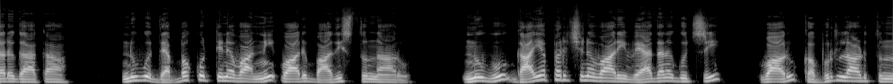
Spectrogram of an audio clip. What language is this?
Telugu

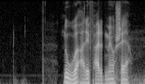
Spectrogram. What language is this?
Norwegian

